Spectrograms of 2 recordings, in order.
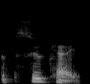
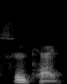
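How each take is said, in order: First: The initial P is clearly pronounced. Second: The initial P is silent. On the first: The speaker calls it right. "psuke, not suke" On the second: The speaker calls it wrong. "not suke"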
